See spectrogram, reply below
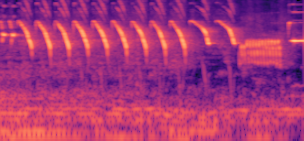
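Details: A canary's long song phrase of about ten loud, repeated downward-sweeping whistles at roughly four per second, ending in a quick buzzy trill and a thin high note.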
